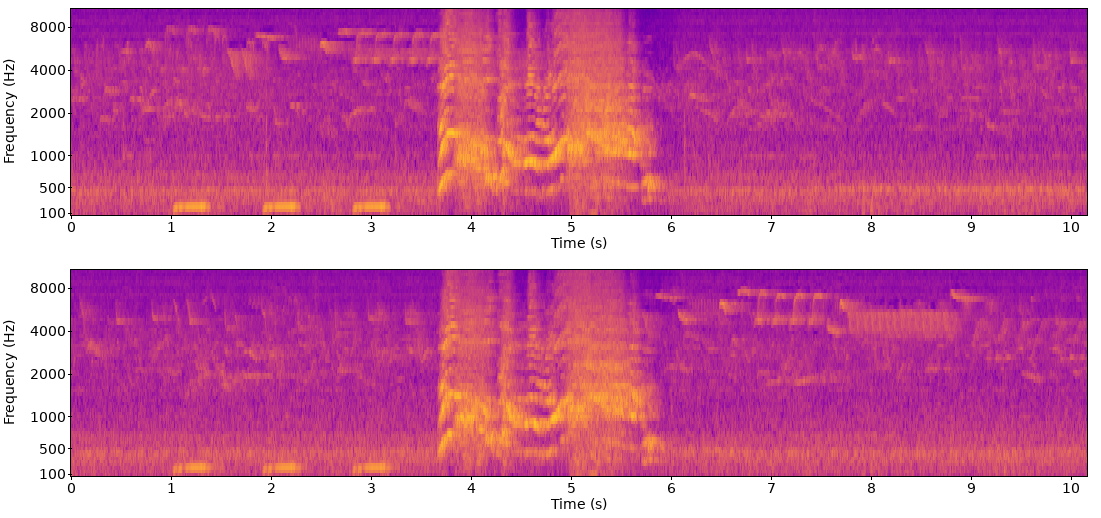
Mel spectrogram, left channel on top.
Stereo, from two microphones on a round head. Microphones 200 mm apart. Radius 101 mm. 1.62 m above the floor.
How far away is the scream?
About 2 m.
